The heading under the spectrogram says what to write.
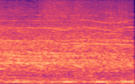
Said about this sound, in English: This capacity crowd, a sellout.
